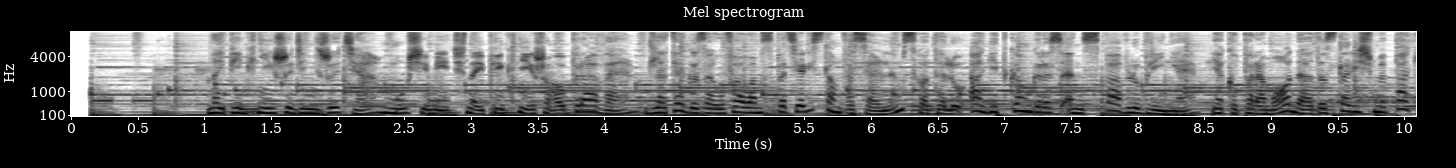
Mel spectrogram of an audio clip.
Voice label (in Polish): reklama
